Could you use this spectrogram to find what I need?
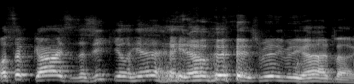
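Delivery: high-pitched, stuffed-up, blocked-nose nasal talk. Showing how they'd talk unable to breathe out the nose, nasal voice. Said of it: "I can't breathe out my nose, so I'd have to like do this and talk".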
